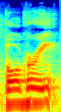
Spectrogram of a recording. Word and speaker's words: Bulgari: Greek for an Italian a jeweler so it's pronounced vulgar E and the logo itself is BV L of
